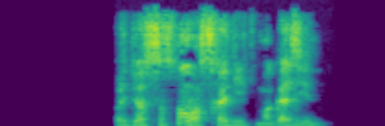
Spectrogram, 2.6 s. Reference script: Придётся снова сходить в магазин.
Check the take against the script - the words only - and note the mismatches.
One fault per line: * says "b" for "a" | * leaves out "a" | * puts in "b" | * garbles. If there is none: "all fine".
all fine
